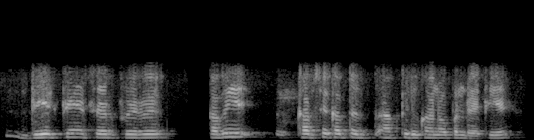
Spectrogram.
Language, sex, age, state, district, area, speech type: Hindi, male, 60+, Rajasthan, Jaipur, urban, conversation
